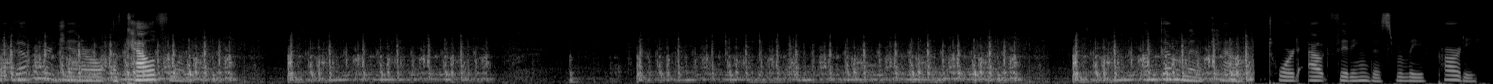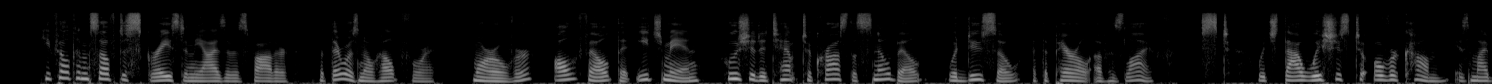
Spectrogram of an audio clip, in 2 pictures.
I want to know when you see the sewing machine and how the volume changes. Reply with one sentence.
The sewing machine can be heard from 0.0 to 12.6 s, getting quieter then louder.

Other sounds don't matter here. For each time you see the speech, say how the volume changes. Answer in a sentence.
You can hear the speech briefly from 0.0 to 2.0 s; and from 11.3 to 29.8 s, at a steady volume.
